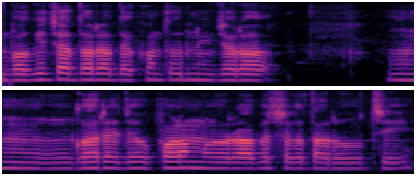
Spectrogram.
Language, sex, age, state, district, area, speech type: Odia, male, 30-45, Odisha, Malkangiri, urban, spontaneous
